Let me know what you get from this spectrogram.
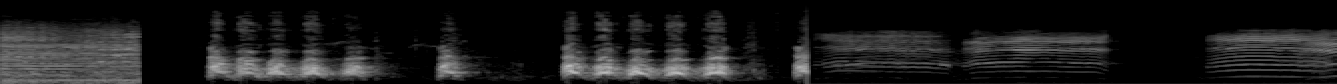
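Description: Goats bleating together in a pen cut off about a second in. Two runs of quick pulsed animal calls follow, about five pulses a second. From about six seconds in, a sheep bleats in three long, arching calls.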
